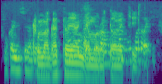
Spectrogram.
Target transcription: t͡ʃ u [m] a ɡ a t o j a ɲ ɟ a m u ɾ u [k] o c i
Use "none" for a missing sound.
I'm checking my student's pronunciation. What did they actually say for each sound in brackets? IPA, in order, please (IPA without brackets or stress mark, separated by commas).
m, t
